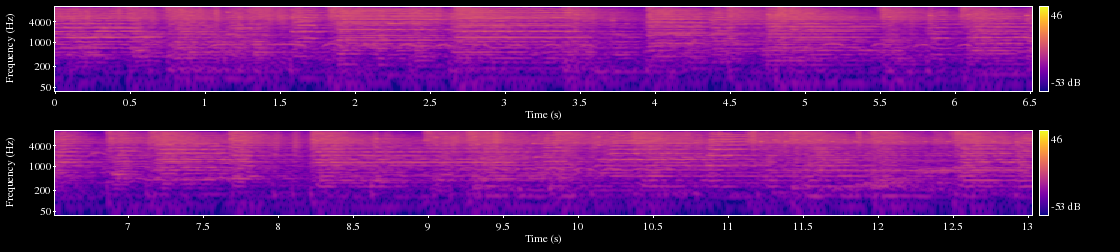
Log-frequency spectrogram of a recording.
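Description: Marching band music: brass and woodwinds playing a bright tune over a steady drum beat.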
